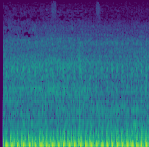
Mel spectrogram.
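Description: ATV engine idling with a rapid, even throb.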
